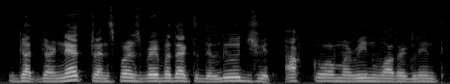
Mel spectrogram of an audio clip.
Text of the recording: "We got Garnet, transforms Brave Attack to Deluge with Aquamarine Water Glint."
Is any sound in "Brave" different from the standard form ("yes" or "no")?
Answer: yes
